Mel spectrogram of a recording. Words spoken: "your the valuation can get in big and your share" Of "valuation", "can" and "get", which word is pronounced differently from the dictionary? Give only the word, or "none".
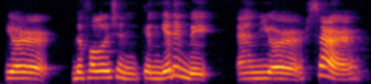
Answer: valuation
